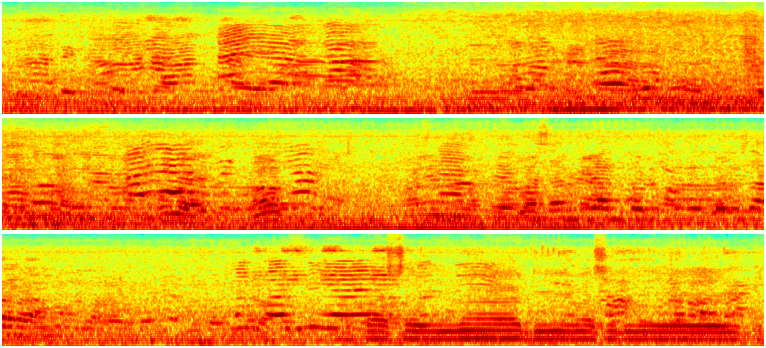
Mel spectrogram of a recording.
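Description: A crowd of women and men chatter close by, outdoors.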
